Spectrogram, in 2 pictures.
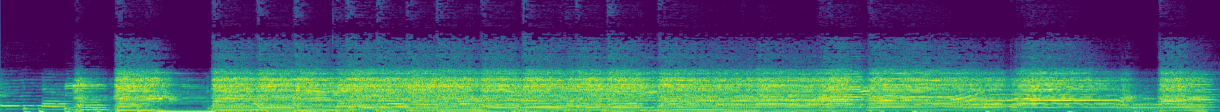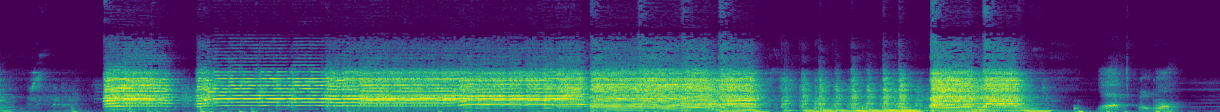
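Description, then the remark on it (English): Heavily distorted electric guitar through a pedal set to vintage mode with the distortion turned all the way up, loud and saturated, playing sustained chords and riffs with a couple of brief pauses before crunching back in. “Vintage mode, nothing but distortion.”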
